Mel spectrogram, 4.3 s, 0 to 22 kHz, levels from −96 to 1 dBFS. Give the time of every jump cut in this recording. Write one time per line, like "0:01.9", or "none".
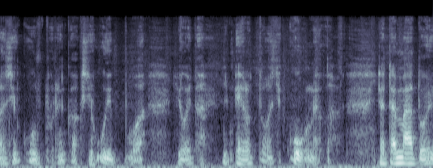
0:02.3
